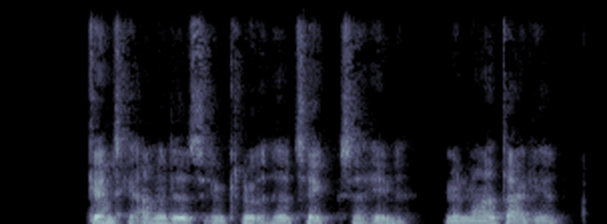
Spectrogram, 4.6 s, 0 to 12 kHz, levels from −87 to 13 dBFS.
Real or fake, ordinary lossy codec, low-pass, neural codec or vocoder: real; Opus, 64 kbps; 10.8 kHz; none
